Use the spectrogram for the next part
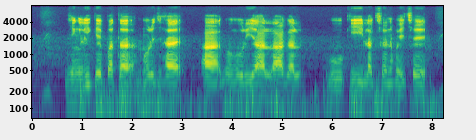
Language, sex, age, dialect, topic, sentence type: Maithili, male, 41-45, Bajjika, agriculture, question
